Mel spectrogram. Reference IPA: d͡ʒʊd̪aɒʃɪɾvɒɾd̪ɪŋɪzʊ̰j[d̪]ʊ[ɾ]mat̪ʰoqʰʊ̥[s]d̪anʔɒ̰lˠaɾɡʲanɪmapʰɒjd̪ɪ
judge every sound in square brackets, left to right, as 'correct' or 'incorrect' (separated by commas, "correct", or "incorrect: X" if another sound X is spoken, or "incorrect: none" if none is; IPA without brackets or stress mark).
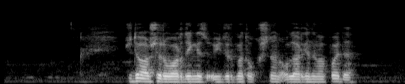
correct, correct, incorrect: ʃ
